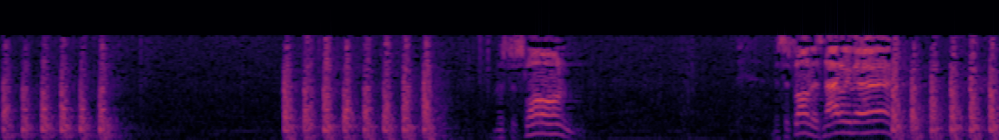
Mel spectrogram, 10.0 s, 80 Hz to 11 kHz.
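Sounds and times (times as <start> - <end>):
firm knocking on the wooden door of a room in a house: 0.0 - 1.2, 2.8 - 4.5, 8.9 - 9.9
speech: 5.0 - 5.9, 7.8 - 9.2.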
